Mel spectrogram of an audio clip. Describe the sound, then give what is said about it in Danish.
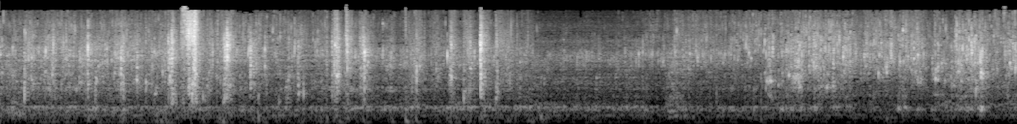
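Running tap water as hands are washed under it in a studio, a steady splashing stream with brighter bursts, briefly easing off midway before flowing strongly again, with no voices. “Jeg skal lige have vasket hænder.”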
